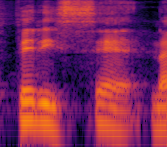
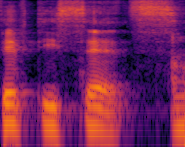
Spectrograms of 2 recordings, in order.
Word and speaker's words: 50 Cent: No, it's 50 Cent, not 50 Cents.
